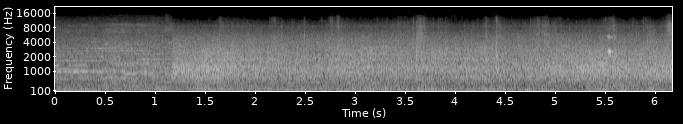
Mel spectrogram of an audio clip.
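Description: Music playing, with held steady tones for about the first second, then a dense, even wash of noise for the rest.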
